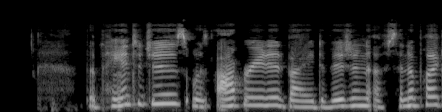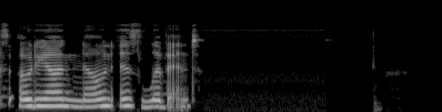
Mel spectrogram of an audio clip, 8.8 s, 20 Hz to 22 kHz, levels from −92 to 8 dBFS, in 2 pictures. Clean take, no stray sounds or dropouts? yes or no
yes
